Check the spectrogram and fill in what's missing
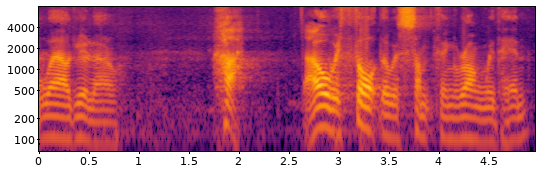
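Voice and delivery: lightly mock a self-righteous gossip, hushed; smug gossip. Gossiping churchgoer mocked in sermon.

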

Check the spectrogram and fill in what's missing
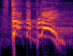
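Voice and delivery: high-pitched, insistent call; retold demand. Passenger demanding the plane be stopped, high insistent call. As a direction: re-enact an urgent order to halt.

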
